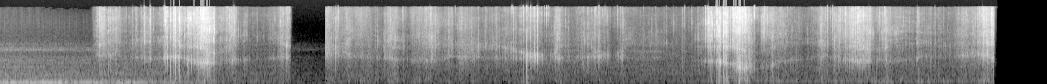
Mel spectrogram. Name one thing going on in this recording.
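A man crunches popcorn close by.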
